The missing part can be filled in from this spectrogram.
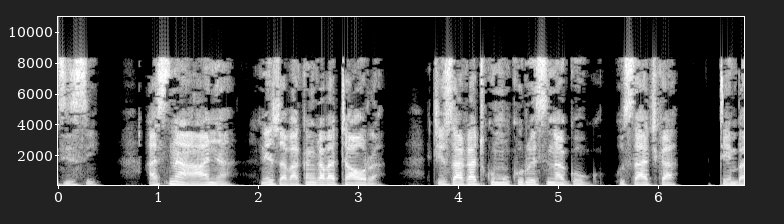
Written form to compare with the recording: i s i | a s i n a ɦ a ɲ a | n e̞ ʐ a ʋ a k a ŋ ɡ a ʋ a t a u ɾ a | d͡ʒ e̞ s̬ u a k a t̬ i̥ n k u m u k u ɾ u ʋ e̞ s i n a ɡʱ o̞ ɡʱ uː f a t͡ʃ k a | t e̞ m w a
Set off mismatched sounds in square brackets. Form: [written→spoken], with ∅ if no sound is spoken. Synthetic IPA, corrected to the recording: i s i | a s i n a ɦ a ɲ a | n e̞ ʐ a ʋ a k a ŋ ɡ a ʋ a t a u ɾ a | d͡ʒ e̞ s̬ u a k a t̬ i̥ [n→∅] k u m u k u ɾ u [ʋ→w] e̞ s i n a ɡʱ o̞ ɡʱ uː [f→s] a t͡ʃ k a | t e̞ m [w→b] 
